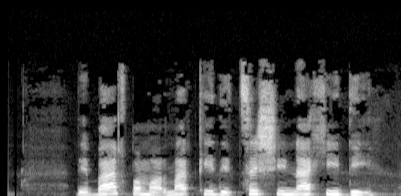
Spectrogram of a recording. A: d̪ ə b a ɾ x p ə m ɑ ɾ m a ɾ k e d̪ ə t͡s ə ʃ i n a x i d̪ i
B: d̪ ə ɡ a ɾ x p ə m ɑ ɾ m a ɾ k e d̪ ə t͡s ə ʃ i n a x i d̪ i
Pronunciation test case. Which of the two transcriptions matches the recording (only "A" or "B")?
A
